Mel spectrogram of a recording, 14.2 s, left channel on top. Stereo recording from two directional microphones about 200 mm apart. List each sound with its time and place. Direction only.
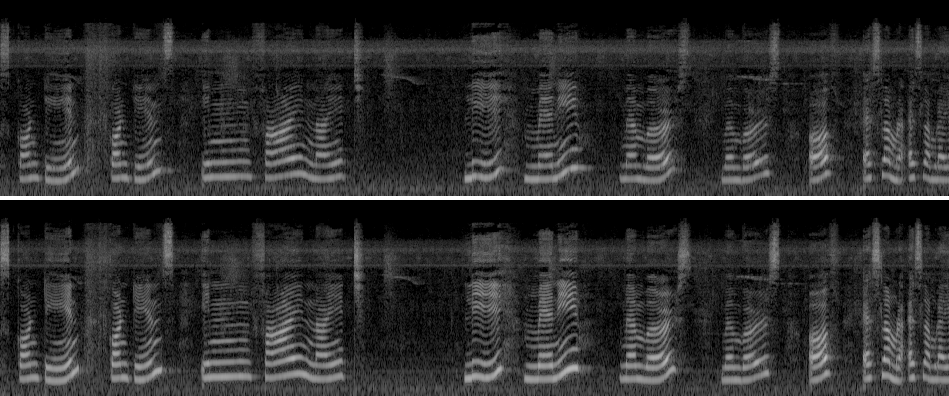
0.3 s child singing: 45° right (ahead or behind)
7.0 s child singing: 45° right (ahead or behind)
